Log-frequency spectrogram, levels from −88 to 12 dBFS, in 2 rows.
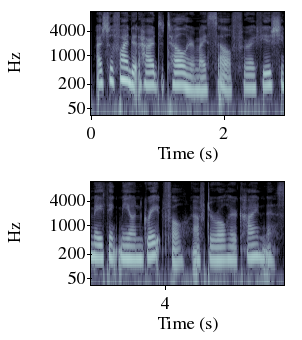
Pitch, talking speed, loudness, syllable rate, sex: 170 Hz, 220 wpm, -20 LUFS, 4.8 syllables/s, female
